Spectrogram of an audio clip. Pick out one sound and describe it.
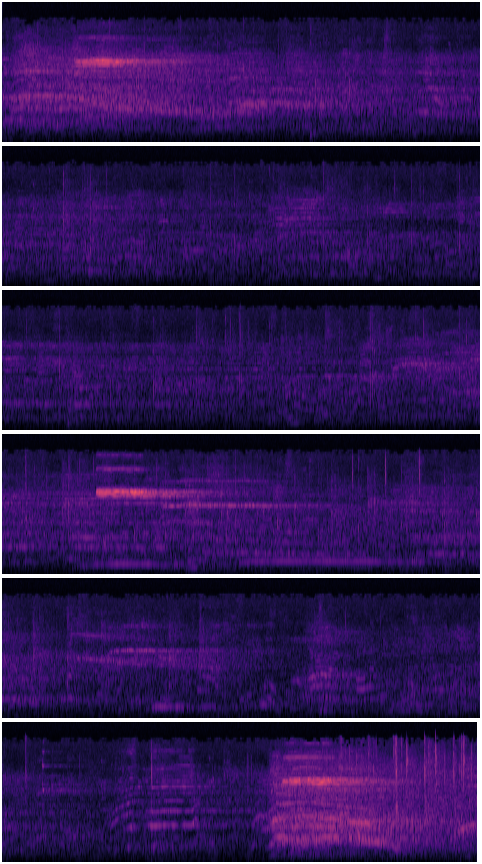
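Young women players shout to each other on court.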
